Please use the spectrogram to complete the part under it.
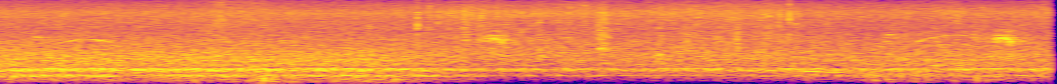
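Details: Honey bee colony being removed from its hive under a wood pile at a property in McAllen, Texas; a dense, steady buzzing hum of many bees fills the recording, with a few faint clicks and scraping sounds.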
